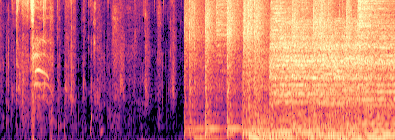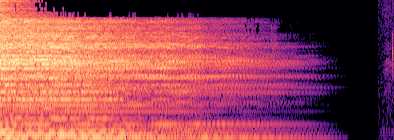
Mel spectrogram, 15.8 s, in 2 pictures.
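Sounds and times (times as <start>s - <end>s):
chip being bitten and eaten: 0.0s - 4.0s
podcast music: 3.7s - 14.8s.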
